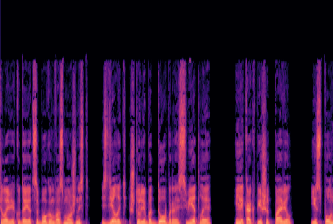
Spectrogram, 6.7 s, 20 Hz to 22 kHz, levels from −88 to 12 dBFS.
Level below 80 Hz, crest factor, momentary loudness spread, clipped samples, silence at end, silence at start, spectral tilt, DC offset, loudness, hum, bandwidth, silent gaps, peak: -44 dBFS; 14 dB; 7 LU; under 0.1%; 0 s; 0 s; -4.5 dB/octave; 0.4%; -15 LUFS; none; 16.5 kHz; 1.81-1.98 s, 4.25-4.65 s, 5.89-6.18 s; 0 dBFS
